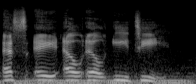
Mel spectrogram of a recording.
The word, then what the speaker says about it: Sallet: It's spelled Sallet, S-A-L-L-E-T, but I think it's pronounced Sallet.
